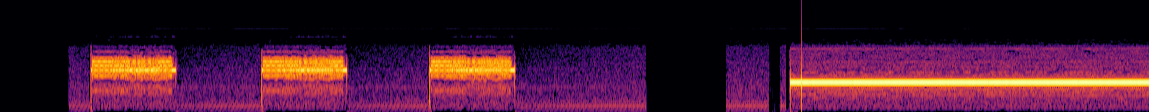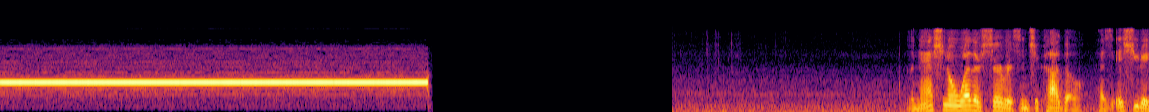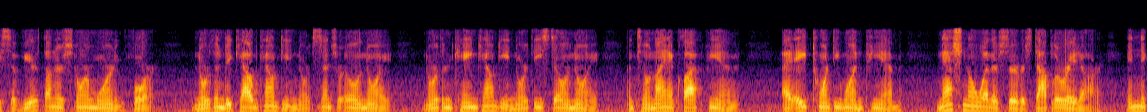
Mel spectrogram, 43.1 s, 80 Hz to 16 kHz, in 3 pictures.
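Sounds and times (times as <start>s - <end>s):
screechy data bursts: 1.2s - 2.2s, 3.3s - 4.4s, 5.4s - 6.5s
steady alarm tone: 1.2s - 2.3s, 3.3s - 4.4s, 5.4s - 6.5s.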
